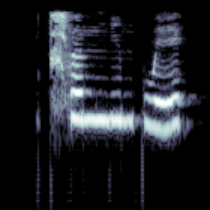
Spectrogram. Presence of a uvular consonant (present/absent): absent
